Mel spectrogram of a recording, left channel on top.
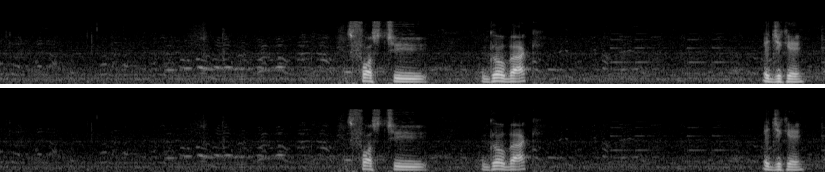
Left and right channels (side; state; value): right; quieter; 4.8 dB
